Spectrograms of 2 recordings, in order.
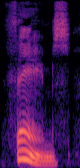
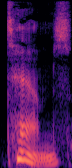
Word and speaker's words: Thames: into Thames River yep that's how you pronounce the name of this River Thames not Thames like in London this is New London this Monument is for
